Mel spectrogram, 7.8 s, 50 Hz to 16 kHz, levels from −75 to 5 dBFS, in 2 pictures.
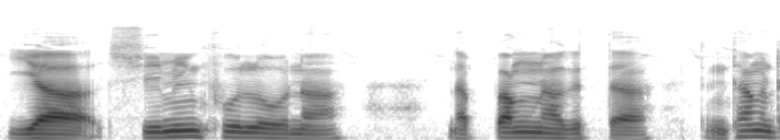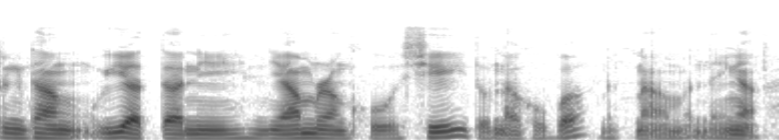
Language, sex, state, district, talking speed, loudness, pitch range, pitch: Garo, male, Meghalaya, West Garo Hills, 100 wpm, -21 LUFS, 105-130 Hz, 115 Hz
